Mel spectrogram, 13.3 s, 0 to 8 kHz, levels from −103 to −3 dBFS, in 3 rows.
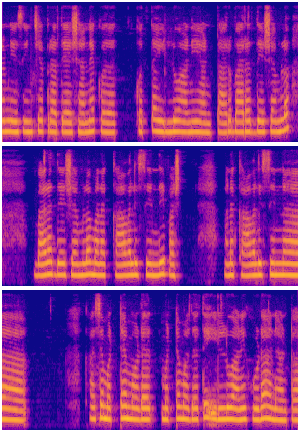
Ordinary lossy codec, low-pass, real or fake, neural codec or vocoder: none; 7.2 kHz; real; none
